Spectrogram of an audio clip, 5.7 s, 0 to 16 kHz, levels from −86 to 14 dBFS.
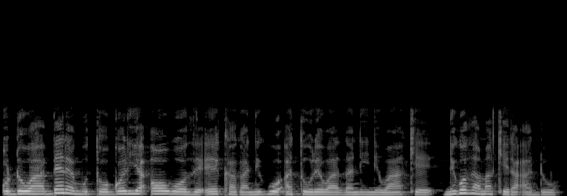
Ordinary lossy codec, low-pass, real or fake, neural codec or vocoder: none; 7.2 kHz; fake; codec, 16 kHz, 16 kbps, FreqCodec, larger model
